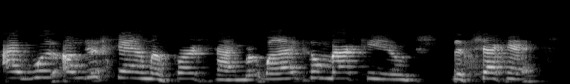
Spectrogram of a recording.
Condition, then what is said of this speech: Cerebral palsy. Like, on paper, I was a model student, but as soon as I opened my mouth, people would assume otherwise.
